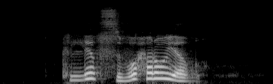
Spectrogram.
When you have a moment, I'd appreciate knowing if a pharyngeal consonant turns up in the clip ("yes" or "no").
yes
